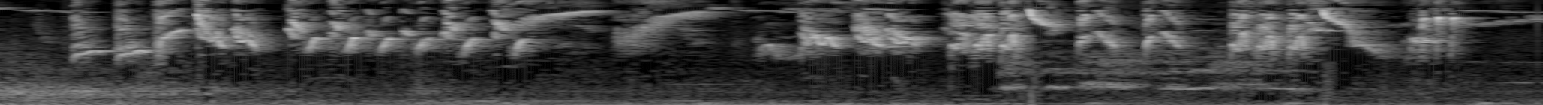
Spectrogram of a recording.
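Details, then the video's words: Orange-headed thrush in full song: fast, dense streams of high rising and falling whistled notes and chirps, continuous and varied, with brief breaks. "Kumpulan kicau anis merah"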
